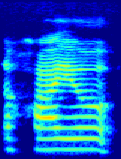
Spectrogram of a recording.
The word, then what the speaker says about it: Ohio: Don't they read their license plate where it says OHIO? That's four-letter word is three words. O, hi, O. Yeah. No, 2 words. It is 3 words. 3 syllables.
